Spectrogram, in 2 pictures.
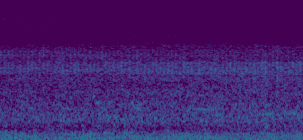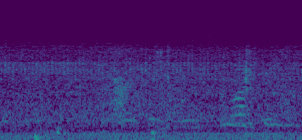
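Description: A faint, steady low rumble with a sharp knock past the middle and a softer one about a second later, and a faint distant voice in the second half.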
